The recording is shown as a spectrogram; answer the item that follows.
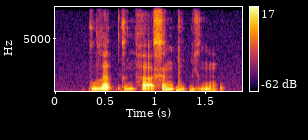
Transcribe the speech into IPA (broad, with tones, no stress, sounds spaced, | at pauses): k u˨˦ l a˦˥ t̚ k ə̤˨˩ n h a̰ː˧˨ x a˧ ŋ ɓ ṵ˧˥ ɓ i̤˨˩ ə̯ ŋ o̰˧˨ m ʔ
